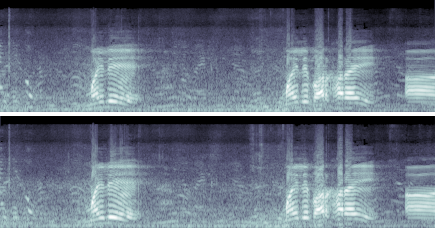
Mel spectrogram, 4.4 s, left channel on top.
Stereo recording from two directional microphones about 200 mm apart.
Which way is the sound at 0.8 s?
20° right (ahead or behind).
